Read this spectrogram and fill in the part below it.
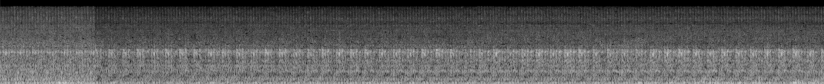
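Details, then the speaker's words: Mercedes OM617 diesel with high-output injectors, about three and a half minutes after Liqui Moly Diesel Purge injector cleaning: idle clatter with rattly tick about twice a second; knock returning but quieter than before. "it seems like the noise came back definitely not as loud as before"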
